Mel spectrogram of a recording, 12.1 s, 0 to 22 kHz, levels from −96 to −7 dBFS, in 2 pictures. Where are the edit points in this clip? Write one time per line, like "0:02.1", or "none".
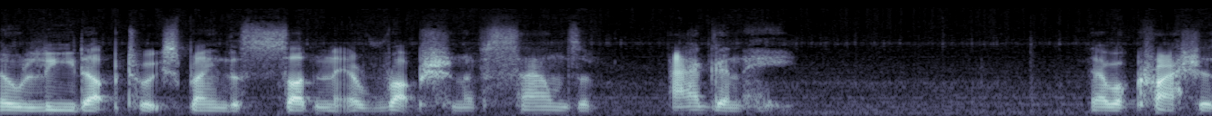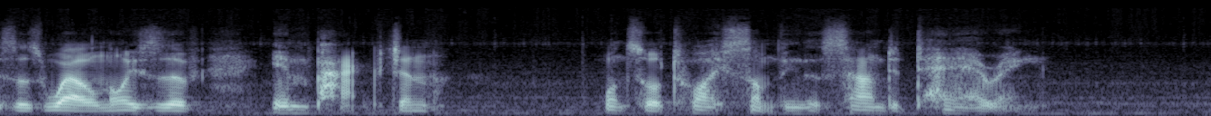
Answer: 0:10.6

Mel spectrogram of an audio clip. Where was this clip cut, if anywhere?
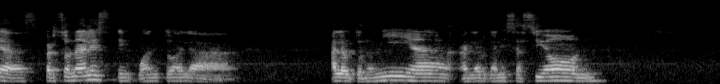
none

